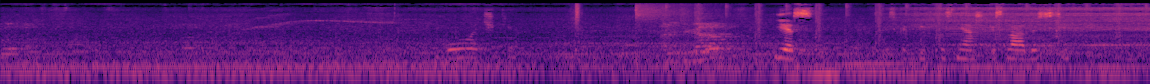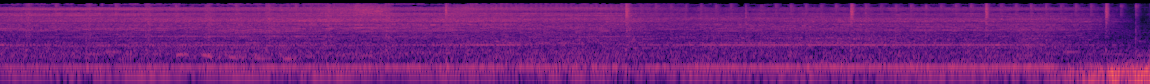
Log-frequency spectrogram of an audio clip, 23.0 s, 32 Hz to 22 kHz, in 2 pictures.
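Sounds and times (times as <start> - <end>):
low hum of shop interior: 0.0 - 22.5.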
